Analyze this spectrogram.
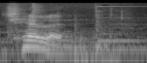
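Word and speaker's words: chillin': Nah, diselengkan lagi, biasanya huruf G-nya hilang menjadi chillen.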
